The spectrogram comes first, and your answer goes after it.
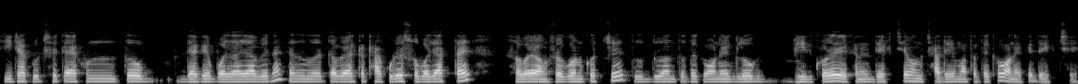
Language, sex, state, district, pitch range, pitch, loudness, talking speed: Bengali, male, West Bengal, Dakshin Dinajpur, 125-135 Hz, 130 Hz, -18 LUFS, 180 wpm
